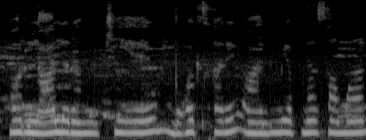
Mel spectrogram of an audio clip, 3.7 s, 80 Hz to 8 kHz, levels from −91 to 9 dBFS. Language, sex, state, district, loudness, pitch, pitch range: Hindi, female, Bihar, Araria, -35 LUFS, 240 Hz, 235-245 Hz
